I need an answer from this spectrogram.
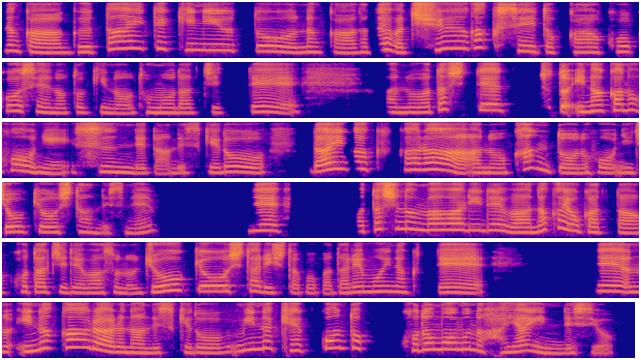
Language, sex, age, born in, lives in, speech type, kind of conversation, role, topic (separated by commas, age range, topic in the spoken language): Japanese, female, 30-34, Japan, Japan, conversation, advice, user, 友情が変わって寂しいとき、どう受け入れたらいいですか？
